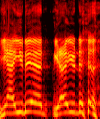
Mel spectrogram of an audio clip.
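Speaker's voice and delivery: accusing. Retold or imitated. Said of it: "the other caddy's going".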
